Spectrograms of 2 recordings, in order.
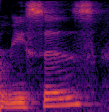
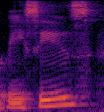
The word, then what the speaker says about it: Reese's: But if you think about the word pieces, it has the same pattern of the S sound and then the additional S added with a syllable, and that one sounds like pieces. So really, we should say Reese's the same as we do pieces, but some people do say Reese's.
